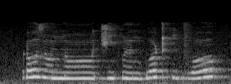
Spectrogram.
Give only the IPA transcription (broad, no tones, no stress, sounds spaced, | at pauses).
ɽ ɔ z ɔ̃ n ɔ̃ː t͡ʃ i p ə̃ː n b ɔ ʈʰ i b v ɔ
